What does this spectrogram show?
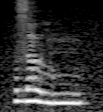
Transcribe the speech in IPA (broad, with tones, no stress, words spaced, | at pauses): za˦˨ʊ̯lũ˨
